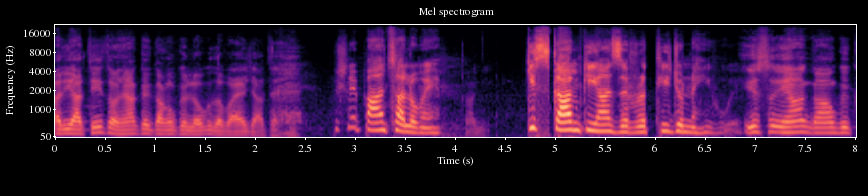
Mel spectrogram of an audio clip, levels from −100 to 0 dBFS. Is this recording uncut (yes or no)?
yes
